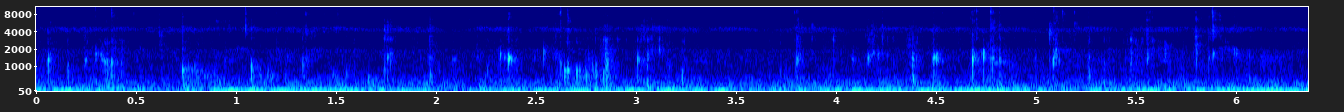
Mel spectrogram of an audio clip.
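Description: A raccoon chewing and crunching peanuts: a faint, irregular run of small crunches and clicks, over a low steady hum.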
